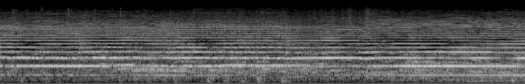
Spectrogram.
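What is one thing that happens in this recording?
A large crowd chants and sings loudly in unison.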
